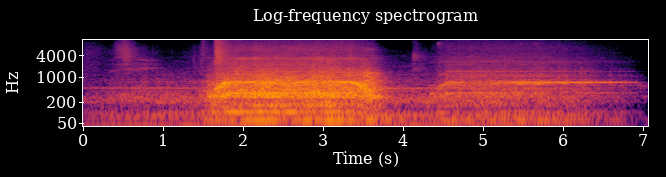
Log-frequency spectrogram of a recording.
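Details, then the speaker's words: CNC router with aluminum frame, run over a year at about 8 hours a day, gantry moving without spindle: loud gritty steady whine from straight-tooth gear racks, echoed by the thin frame; cutting unaffected. "the second is that this machine has straight teeth on the racks if I start the machine without the spindle you can hear a grinding noise from the racks"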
